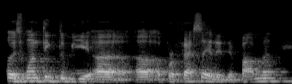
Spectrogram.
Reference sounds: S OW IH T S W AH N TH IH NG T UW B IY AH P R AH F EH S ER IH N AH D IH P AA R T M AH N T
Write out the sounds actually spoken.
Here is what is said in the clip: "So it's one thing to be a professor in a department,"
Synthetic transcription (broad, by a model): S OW IH T S W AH N T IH NG T UW B IY AH P R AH F EH S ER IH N AH D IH P AA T M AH N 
